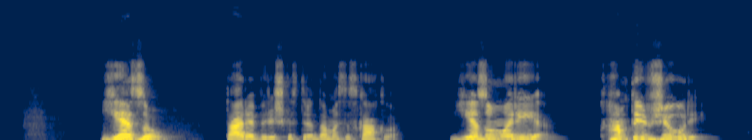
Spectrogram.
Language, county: Lithuanian, Vilnius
